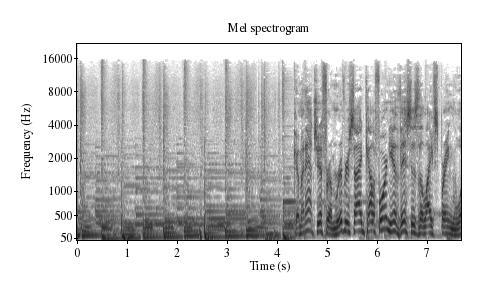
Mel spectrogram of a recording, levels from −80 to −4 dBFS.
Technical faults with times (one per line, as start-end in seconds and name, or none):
3.74-3.77 compressed frames skipped
5.88-5.92 compressed frames skipped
